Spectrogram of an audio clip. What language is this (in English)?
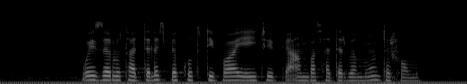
Amharic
